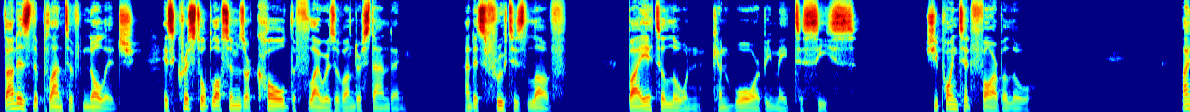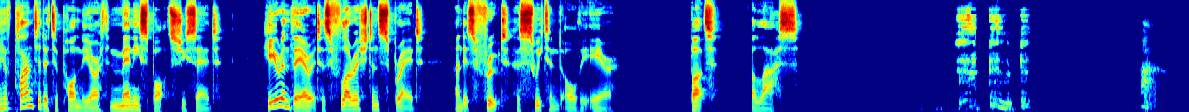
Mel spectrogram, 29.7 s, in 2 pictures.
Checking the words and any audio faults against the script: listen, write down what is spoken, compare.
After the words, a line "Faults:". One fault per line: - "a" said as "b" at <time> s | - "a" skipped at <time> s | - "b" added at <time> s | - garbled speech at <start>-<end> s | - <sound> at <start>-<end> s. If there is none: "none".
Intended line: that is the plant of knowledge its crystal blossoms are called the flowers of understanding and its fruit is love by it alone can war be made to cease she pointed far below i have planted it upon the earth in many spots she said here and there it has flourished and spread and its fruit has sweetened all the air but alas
that is the plant of knowledge its crystal blossoms are called the flowers of understanding and its fruit is love by it alone can war be made to cease she pointed far below i have planted it upon the earth in many spots she said here and there it has flourished and spread and its fruit has sweetened all the air but alas
Faults:
- throat clearing at 26.2-27.8 s
- sigh at 29.1-29.5 s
